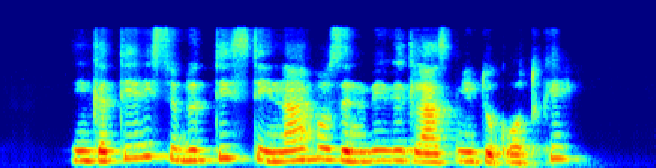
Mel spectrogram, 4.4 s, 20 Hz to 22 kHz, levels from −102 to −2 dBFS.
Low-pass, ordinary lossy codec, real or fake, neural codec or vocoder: 10.8 kHz; none; fake; codec, 24 kHz, 0.9 kbps, DualCodec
